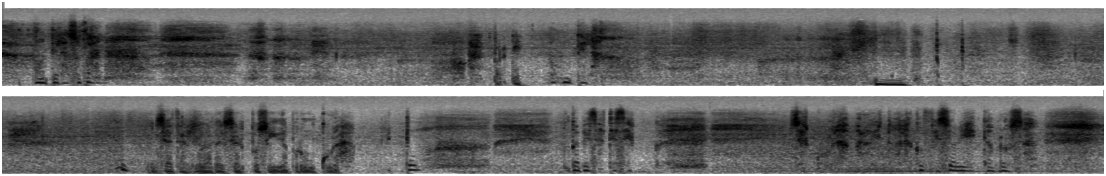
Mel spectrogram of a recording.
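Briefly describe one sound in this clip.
A woman speaks softly and intimately, close by.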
